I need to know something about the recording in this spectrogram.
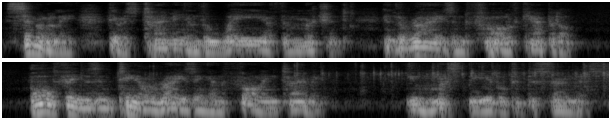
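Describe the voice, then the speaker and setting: A man reading an audiobook from a script in a solemn, deliberate, instructional way. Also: rumbling low, expressive, vocal fry, over music. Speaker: audiobook reader. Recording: roomy, distant mic, faint noise.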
